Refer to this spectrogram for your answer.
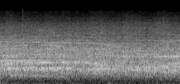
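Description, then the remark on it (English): A large crowd cheering and roaring at Donald Trump's announcement of his candidacy for President of the United States, in a steady, loud wash of noise, with no distinct voices standing out, sustained for a couple of seconds. “Is that all cheering or?”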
